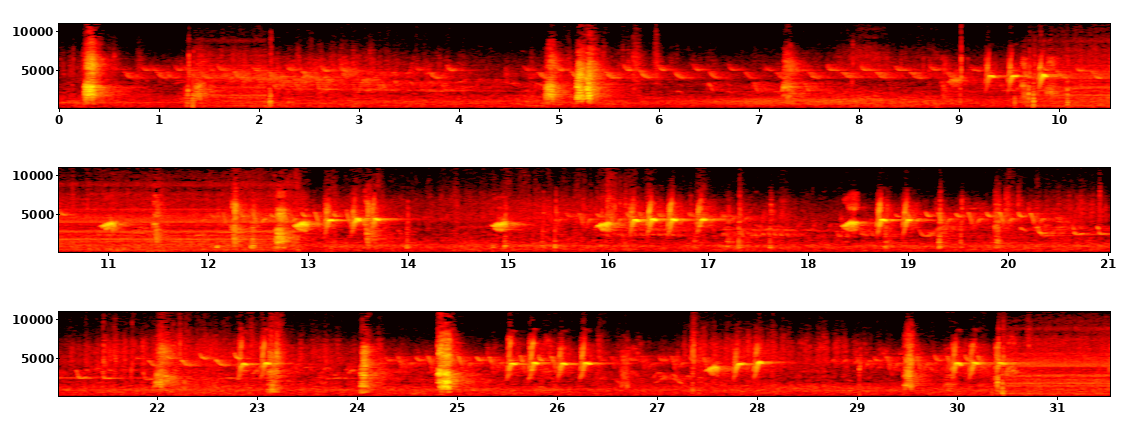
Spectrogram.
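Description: Forest birds calling: many short, high chirps and trills, with a few louder, sharper calls scattered through.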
